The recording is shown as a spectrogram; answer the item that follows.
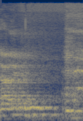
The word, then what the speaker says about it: আলিফ: আমরা কেউ কেউ বলে আলিফ, কেউ বলে আলিফ ঠোঁট বের করে দিই, কিন্তু সঠিক উচ্চারণটা কি এটা আমাদের জানা দরকার আছে। আলিফটা যখন আমরা উচ্চারণ করব, আমাদের নিচের যে ঠোঁট আছে এই নিচের ঠোঁটটা ভিতর দিকে যাবে।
